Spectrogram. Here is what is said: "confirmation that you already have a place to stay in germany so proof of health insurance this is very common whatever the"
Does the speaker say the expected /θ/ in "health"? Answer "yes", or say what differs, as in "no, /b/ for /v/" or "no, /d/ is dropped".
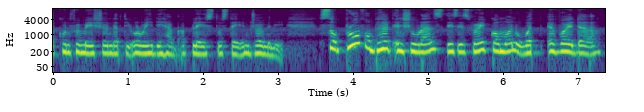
no, /t/ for /θ/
